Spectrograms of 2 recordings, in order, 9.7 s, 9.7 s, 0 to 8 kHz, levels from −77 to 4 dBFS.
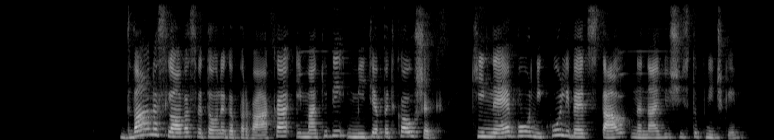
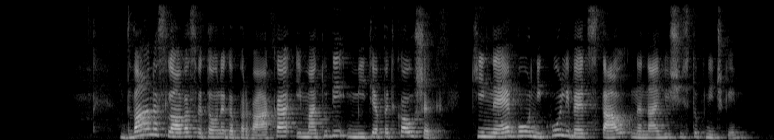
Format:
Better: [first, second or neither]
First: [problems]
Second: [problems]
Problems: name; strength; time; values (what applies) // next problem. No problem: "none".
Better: second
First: noise reduction (neural mask model DeepFilterNet 3)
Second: none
